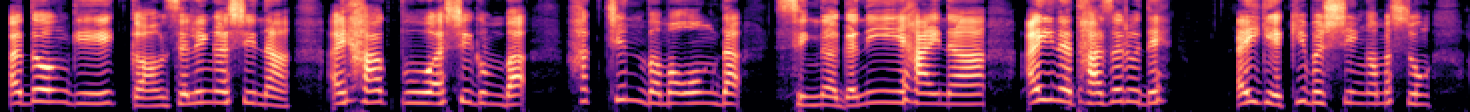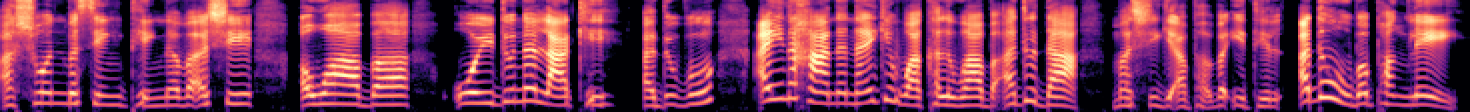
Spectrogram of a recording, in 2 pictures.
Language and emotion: Manipuri, surprised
